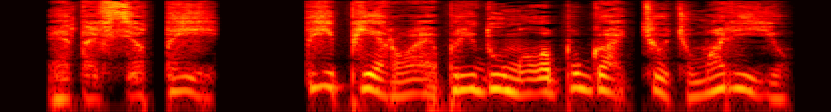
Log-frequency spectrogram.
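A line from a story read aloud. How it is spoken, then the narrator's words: Whisper. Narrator (Russian): прошептал Данька сестре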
